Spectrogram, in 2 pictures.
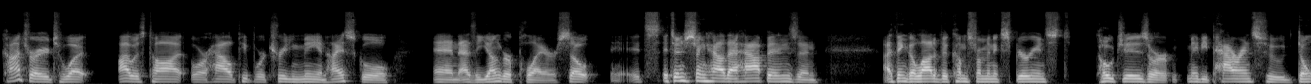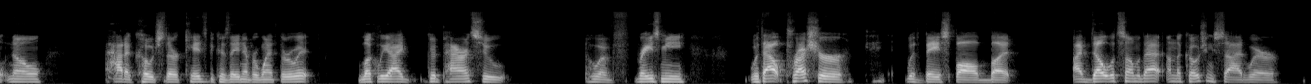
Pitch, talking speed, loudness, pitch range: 125 Hz, 185 wpm, -20 LUFS, 115-135 Hz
